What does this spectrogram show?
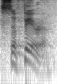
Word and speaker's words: Safira: can spell it but tell me how to pronounce it sapira sephirah okay that's what i thought it was yes okay i'll be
